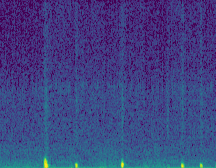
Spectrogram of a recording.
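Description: Stylus tapping on a tablet screen while drawing a dashed line: four faint, dull taps at uneven spacing.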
